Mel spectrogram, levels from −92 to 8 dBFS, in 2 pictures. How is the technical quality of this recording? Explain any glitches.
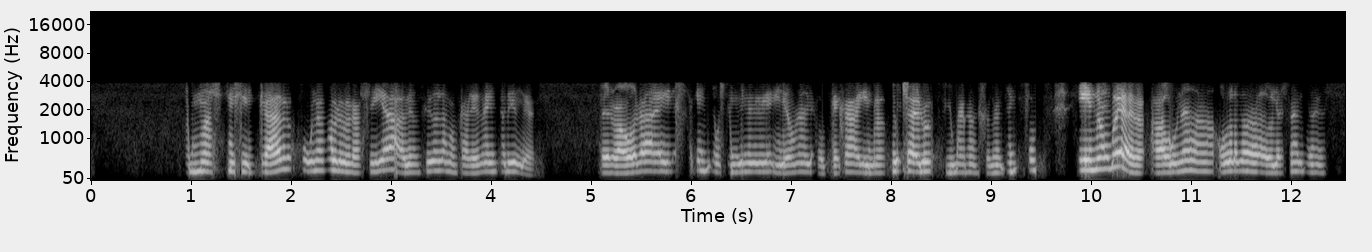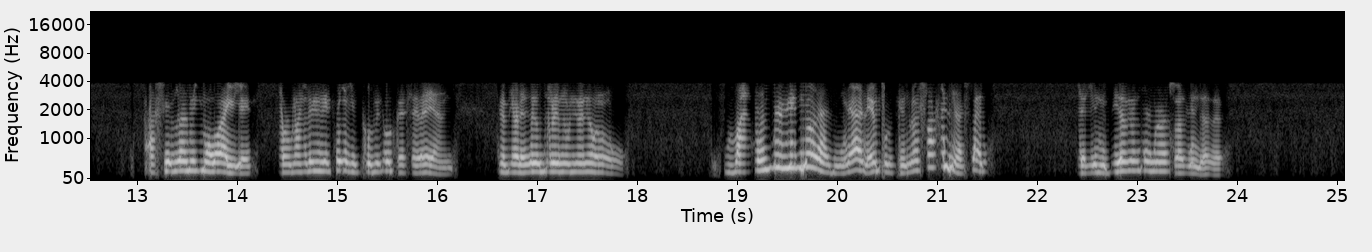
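The recording's technical quality is poor: the whole of the speech has passed through a very low-rate vocoder.

LPC-10 vocoder, throughout the clip. Each short frame is modelled as a simple all-pole vocal tract filter driven either by a regular pulse train or by noise, never a mix. The heavy damage heard here fits a 2.4 kbit/s LPC-10 coder. The result is a buzzing, mechanical robot voice, with no content above 3.9 kHz, and stray buzz or hiss wherever the voiced/unvoiced choice goes wrong.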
